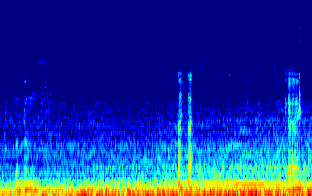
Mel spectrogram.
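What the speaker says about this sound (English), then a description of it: "this truck pulled out into the inside lane because he was going to blast by me" A truck blasts past a car on the road in a rising, close, loud rumble of engine and tyre noise that builds and holds, heard from inside the car with a few clicks over it.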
